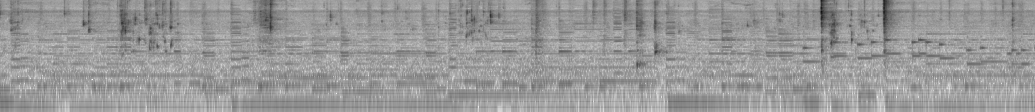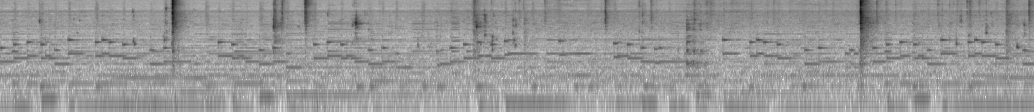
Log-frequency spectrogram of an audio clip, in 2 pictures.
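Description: Melted beef tallow dripping through a dishcloth sieve into a Pyrex jug, faint close drips and ticks falling in an irregular, continuous patter over a low background hum.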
